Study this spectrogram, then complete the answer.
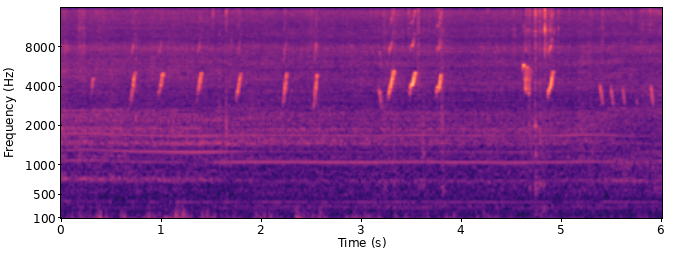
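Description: Newly hatched village chicken chicks from a homemade incubator peeping in quick, high, repeated chirps throughout, over a low rumbling background hum.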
